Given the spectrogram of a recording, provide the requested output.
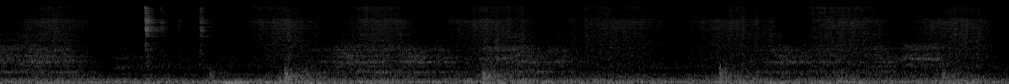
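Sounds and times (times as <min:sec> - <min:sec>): paint sprayer hissing: 0:02.6 - 0:10.0.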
